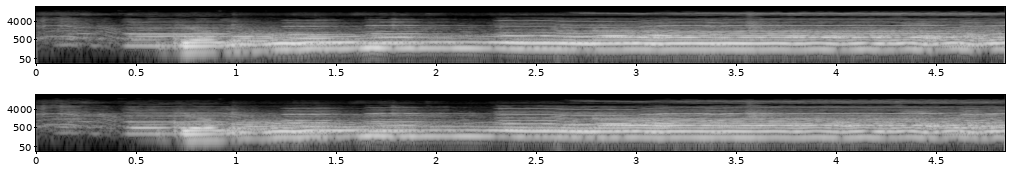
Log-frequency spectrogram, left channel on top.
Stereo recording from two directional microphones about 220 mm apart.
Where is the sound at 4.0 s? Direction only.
45° left (ahead or behind).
